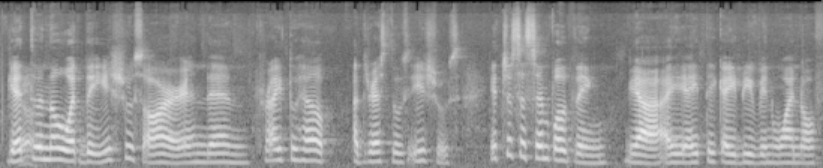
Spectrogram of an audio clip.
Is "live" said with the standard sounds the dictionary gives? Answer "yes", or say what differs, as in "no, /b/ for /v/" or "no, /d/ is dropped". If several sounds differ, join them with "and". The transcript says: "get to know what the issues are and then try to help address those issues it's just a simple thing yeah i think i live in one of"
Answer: yes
